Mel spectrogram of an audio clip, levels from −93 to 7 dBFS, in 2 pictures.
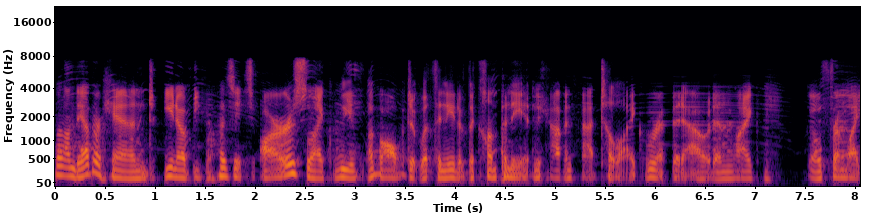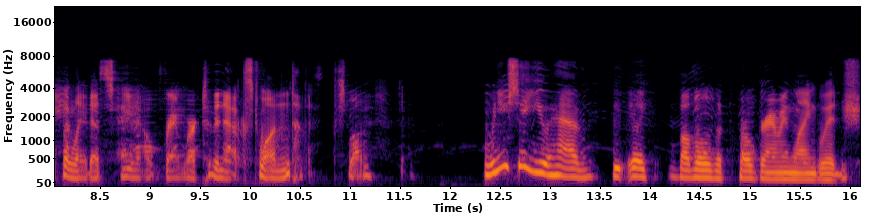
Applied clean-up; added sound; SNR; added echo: neural mask model DeepFilterNet 3.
